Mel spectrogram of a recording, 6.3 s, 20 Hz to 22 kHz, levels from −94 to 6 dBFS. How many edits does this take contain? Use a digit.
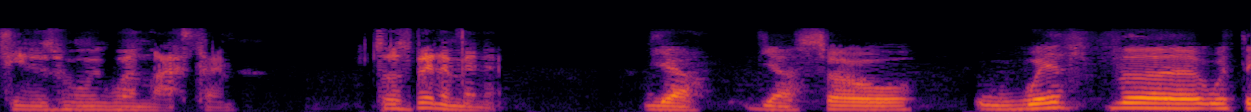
1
